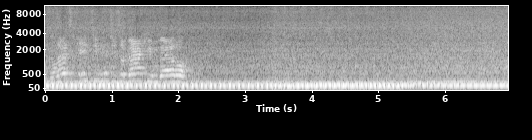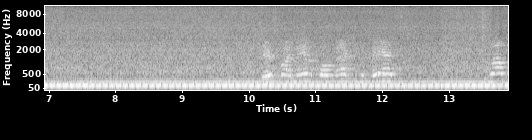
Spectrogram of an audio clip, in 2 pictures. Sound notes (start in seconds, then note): 2.1 engine idling; 12.4 engine idles faster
